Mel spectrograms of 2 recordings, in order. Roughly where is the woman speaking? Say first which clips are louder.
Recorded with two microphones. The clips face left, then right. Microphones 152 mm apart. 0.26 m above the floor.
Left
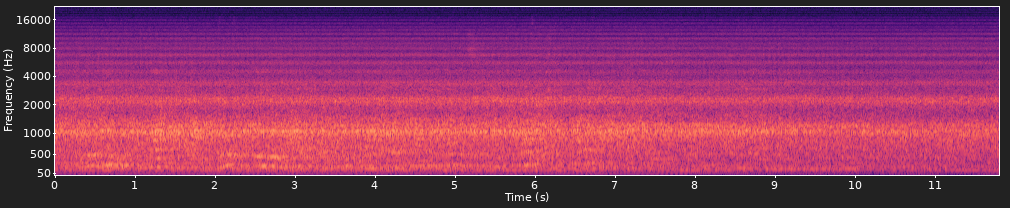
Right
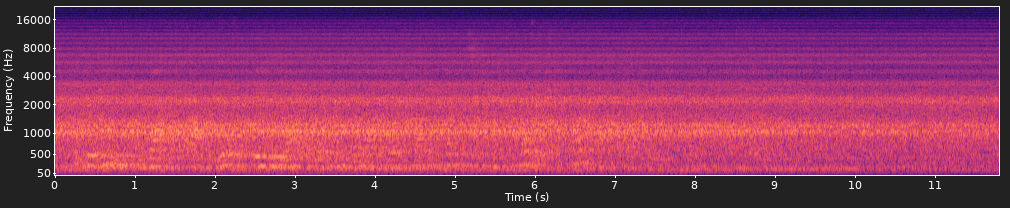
Right 1 dB; centre.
